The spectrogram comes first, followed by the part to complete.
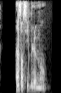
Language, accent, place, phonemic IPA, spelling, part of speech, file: French, France, Lyon, /ɛ̃.sɑ̃.si.blə.mɑ̃/, insensiblement, adverb, LL-Q150 (fra)-insensiblement.wav
- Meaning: 1. insensitively 2. imperceptibly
